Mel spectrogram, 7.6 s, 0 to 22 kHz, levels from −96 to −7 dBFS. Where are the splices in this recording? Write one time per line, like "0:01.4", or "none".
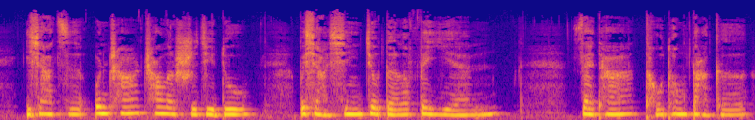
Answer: none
